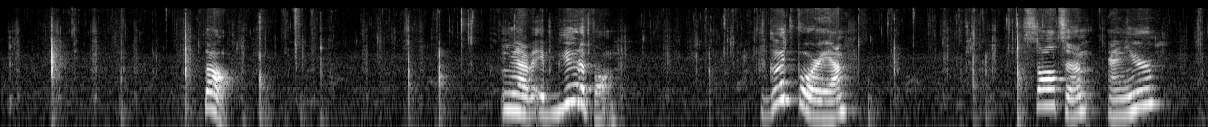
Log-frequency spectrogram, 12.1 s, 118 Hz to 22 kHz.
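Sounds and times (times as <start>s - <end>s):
spatula stirring salsa: 0.0s - 12.0s.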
